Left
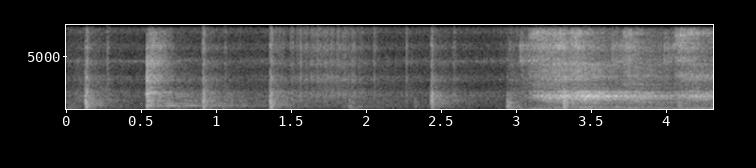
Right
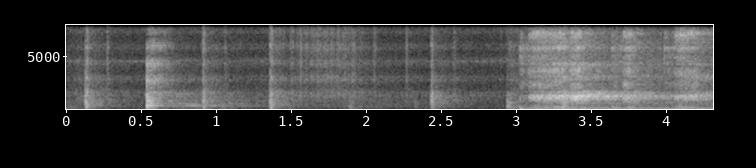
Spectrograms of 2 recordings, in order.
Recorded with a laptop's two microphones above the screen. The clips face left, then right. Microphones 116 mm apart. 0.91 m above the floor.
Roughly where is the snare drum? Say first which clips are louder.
Right 8 dB; right.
